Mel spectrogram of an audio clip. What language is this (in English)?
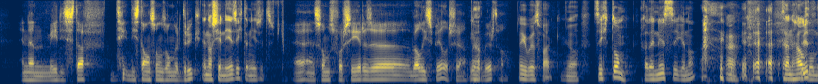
Dutch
